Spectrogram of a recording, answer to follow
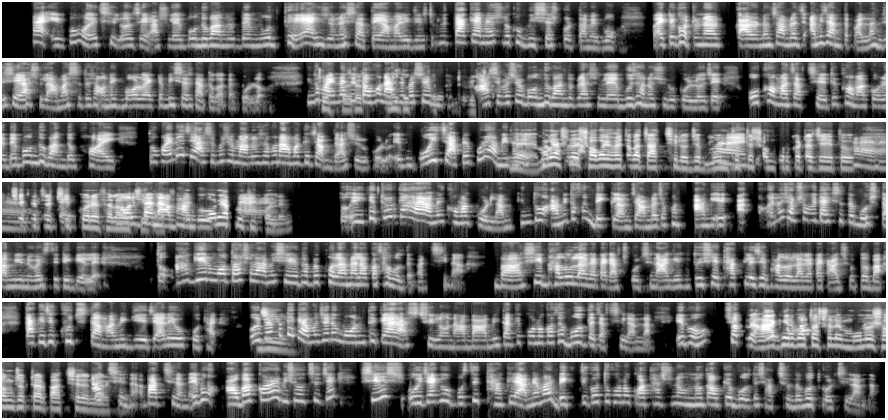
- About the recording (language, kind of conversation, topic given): Bengali, podcast, ক্ষমা করা মানে কি সব ভুলও মুছে ফেলতে হবে বলে মনে করো?
- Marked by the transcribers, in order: other background noise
